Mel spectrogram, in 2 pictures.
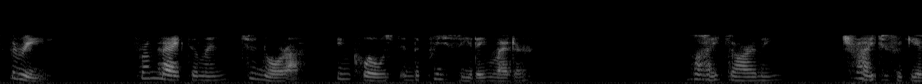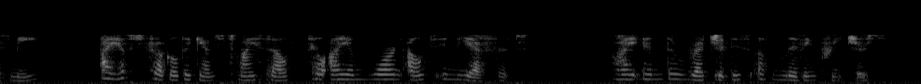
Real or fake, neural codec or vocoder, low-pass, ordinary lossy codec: real; none; 7.2 kHz; AAC, 16 kbps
